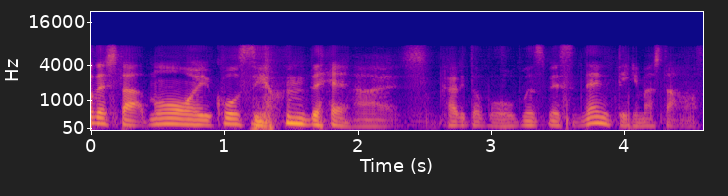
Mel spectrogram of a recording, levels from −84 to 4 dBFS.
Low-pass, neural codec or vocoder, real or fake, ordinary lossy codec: none; codec, 16 kHz, about 1 kbps, DyCAST, with the encoder's durations; fake; none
